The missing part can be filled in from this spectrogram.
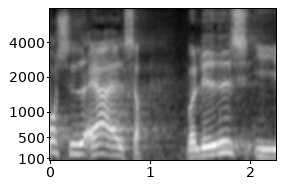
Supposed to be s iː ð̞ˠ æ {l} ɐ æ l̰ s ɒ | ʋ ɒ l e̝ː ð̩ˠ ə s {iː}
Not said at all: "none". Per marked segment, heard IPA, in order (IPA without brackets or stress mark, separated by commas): none, i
